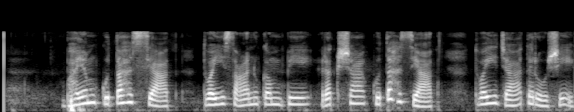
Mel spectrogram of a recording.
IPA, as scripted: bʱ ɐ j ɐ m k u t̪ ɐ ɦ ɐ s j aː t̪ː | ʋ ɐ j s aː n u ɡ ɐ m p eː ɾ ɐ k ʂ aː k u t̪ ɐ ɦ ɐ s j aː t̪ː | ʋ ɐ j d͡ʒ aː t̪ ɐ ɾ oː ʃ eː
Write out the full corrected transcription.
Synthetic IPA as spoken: bʱ ɐ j ɐ m k u t̪ ɐ ɦ ɐ s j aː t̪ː | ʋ ɐ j s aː n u k ɐ m p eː ɾ ɐ k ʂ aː k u t̪ ɐ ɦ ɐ s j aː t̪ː | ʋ ɐ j d͡ʒ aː t̪ ɐ ɾ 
